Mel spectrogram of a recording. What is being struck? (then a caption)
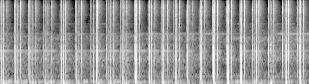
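Smartphone with glass screen and plastic frame. A small, solid white smartphone with a glass screen and plastic frame is held in one hand and tapped on the screen and back with long painted fingernails. The result is a fast, steady series of sharp, dry clicks with bright, crisp tops that stop almost instantly, over a faint low hum.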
